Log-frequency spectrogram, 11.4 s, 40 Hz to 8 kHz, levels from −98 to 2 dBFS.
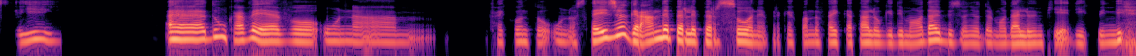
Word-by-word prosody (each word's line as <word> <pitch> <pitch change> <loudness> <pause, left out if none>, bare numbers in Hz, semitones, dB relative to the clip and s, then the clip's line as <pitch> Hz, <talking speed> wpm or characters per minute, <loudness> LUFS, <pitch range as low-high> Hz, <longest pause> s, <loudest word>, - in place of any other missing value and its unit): Sì. 170 +2 -5 1.0
Eh 195 0 +5
dunque 240 -6 0
avevo 165 -4 +1
un 170 -1 -8
mhmm, 155 +4 -11 0.7
fai 155 - -15
conto, 160 -2 -9
uno 165 -4 -11
stage 225 - +5
grande 190 - +5
per 180 -5 +5
le 165 -1 +3
persone, 155 -2 -1
perché 150 0 -16
quando 155 -1 -9
fai 150 0 -3
cataloghi 150 0 -4
di 145 +1 -6
moda 150 +5 -2
hai 185 0 +4
bisogno 145 -3 -8
del 145 +2 -10
modello 140 0 -2
in 140 0 -6
piedi, 140 0 -8
quindi 150 +5 -4
160 Hz, 145 wpm, -22 LUFS, 150-180 Hz, 1.0 s, Eh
